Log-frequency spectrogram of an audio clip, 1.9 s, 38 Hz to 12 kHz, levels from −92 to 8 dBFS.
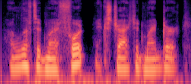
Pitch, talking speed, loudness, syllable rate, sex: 120 Hz, 220 wpm, -17 LUFS, 6.2 syllables/s, male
